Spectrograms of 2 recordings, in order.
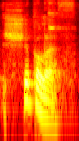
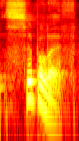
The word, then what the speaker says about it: Shibboleth: And if he said no, they would tell him to say the word Shibboleth. But he would say Sibboleth because he couldn't pronounce the word rightly.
